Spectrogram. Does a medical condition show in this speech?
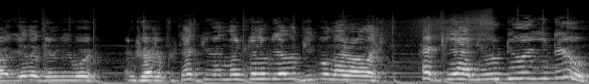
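Yes: cerebral palsy; uses wheelchair, assistive technology; age 27, weekly physical therapy.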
